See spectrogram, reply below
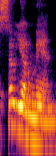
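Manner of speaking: ordinary delivery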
